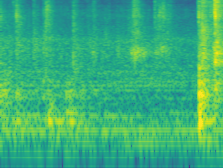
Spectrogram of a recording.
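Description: Faint, light taps and rustles of tarot cards being handled on a tabletop, over a low steady room hum.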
